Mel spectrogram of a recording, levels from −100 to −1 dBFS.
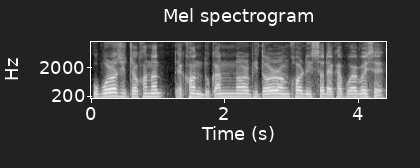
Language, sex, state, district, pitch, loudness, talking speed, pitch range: Assamese, male, Assam, Hailakandi, 160 Hz, -16 LUFS, 135 wpm, 150-165 Hz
